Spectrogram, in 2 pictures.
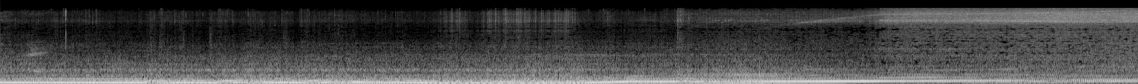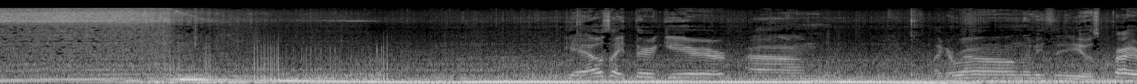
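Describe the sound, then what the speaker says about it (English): A turbocharged 1993 Nissan 240SX with a KA24DET engine, Holset HE351 turbo and 20 psi of boost pulls hard in third gear, rising into a loud whine and rushing roar before shifting and easing off, heard from inside the car with talk over it. "I want to do like a little third gear pull."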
